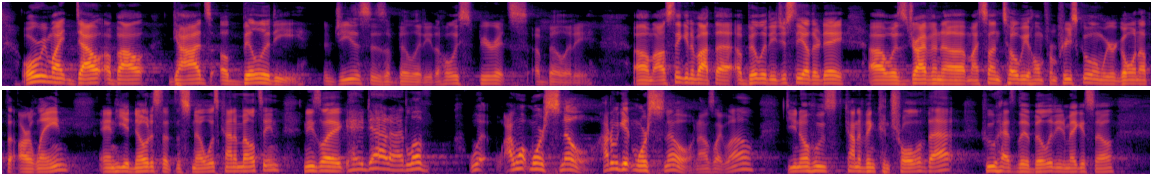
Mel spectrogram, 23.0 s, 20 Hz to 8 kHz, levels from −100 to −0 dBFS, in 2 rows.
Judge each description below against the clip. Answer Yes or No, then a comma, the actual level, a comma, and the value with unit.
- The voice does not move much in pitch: No, average, 3.6 semitones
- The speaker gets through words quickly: Yes, fast, 245 wpm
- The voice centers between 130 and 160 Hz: Yes, medium, 140 Hz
